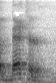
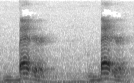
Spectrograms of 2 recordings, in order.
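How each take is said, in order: First: "better" with a clearly sounded hard T; hard T, not used. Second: "better" with the middle T turned into a quick D; American flapped T. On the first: Teacher showing learners what to avoid, "better" with a hard T. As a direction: pronounce the T in "better" as a true T. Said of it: "a gente não pronuncia better". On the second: Teacher repeats the model for learners, "better" with a D sound. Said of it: "Nós pronunciamos o D ali". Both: Shown as a demonstration.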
